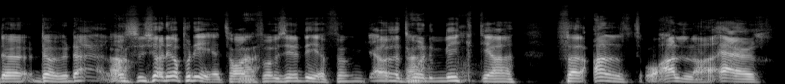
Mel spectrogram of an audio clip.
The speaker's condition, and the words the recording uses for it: Cerebral palsy. Så du låter inte riktigt som alla andra.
